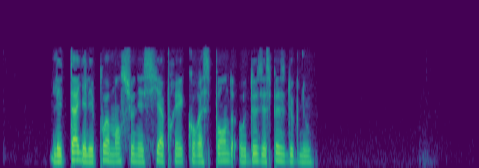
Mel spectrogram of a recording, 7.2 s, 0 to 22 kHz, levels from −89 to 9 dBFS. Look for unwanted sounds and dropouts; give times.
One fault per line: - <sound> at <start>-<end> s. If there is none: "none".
none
